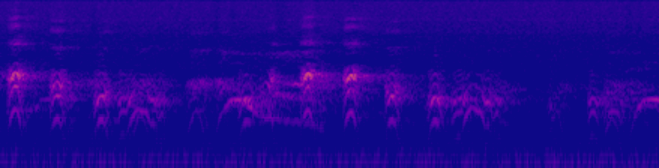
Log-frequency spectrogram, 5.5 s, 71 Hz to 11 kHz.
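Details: Several barred owls (Strix varia) trade rapid, wavering caterwauling hoots and cackles in overlapping bursts at Indian Cave in autumn 2012; raccoons were reportedly scurrying around the microphone.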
